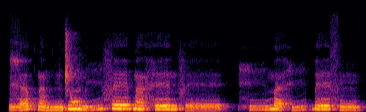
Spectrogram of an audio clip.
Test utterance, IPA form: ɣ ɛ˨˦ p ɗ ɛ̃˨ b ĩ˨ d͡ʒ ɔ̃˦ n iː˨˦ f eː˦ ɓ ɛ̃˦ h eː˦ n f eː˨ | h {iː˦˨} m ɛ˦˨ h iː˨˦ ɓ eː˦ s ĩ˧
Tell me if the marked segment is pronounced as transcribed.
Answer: no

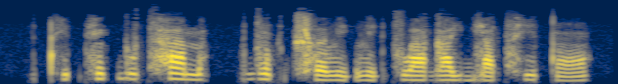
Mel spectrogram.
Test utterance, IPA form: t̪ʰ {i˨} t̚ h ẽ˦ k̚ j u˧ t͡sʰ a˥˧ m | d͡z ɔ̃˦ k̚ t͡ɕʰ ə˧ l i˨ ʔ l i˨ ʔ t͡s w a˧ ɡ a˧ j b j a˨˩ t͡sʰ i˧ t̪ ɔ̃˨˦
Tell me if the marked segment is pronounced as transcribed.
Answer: yes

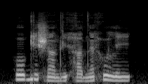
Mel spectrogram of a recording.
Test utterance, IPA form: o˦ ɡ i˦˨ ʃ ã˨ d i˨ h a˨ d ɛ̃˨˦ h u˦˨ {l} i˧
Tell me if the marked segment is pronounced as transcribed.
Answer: yes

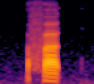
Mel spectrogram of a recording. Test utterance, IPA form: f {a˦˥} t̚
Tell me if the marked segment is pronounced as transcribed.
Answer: no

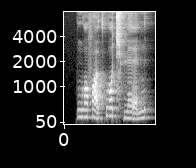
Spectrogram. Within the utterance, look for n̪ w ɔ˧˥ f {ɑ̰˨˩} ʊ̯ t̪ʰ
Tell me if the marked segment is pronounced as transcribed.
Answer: yes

